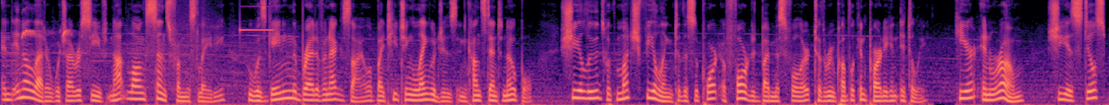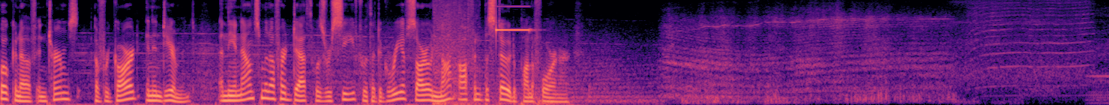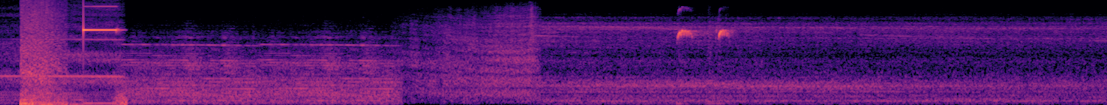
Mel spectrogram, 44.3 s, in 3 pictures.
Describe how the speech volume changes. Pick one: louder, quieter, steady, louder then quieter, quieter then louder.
steady.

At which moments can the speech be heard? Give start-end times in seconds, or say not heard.
0.0-22.4.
